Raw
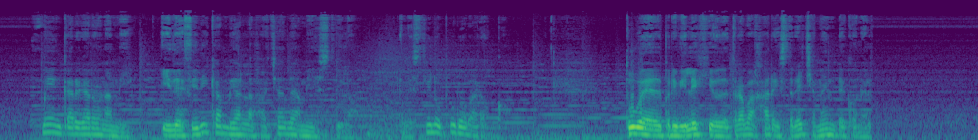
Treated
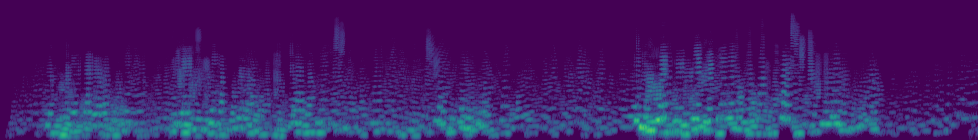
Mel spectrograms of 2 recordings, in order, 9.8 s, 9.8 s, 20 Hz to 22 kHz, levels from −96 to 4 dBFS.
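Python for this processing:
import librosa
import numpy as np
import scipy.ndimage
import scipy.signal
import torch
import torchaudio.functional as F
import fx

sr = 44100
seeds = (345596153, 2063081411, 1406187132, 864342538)

y = fx.vocoder_glide(x, sr, note=54, semitones=10)
y = fx.granulator(y, sr, seeds[0], grain_ms=100.0, per_s=23.0, spray_ms=100.0, spread_st=12)
y = fx.chorus_voices(y, sr, voices=2, hz=0.54, base_ms=19, depth_ms=4.4, mix_pct=50)
y = fx.dispersion(y, sr, late='highs', ms=93.0, hz=350.0)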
